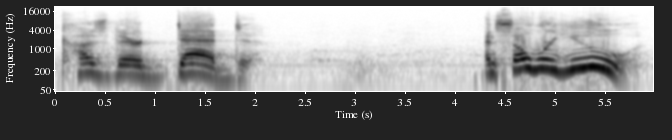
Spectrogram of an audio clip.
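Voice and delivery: high, loud, slow pulpit emphasis; preaching at full force. Acted. Preacher stressing the survey result to the congregation, loud and slow. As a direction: hammer home the shocking survey.

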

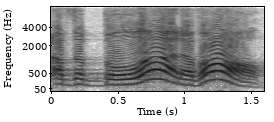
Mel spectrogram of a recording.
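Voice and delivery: slow, loud, weighty blood of all; a preacher's slow, loud emphasis; stress on blood of all. Shown as a demonstration. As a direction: lean hard into of the blood of all. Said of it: "this powerful, charged word".

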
